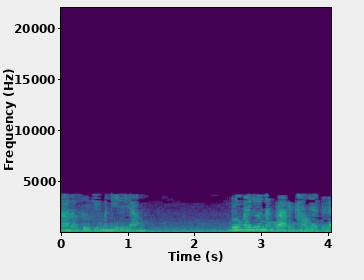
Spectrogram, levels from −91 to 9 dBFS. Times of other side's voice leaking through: none

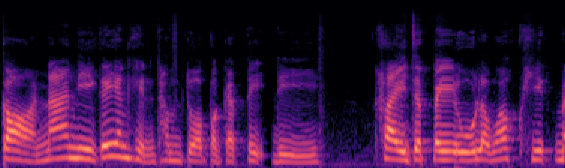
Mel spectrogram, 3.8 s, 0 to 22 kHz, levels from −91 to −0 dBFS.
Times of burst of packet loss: 1.75-1.84, 2.95-3.04

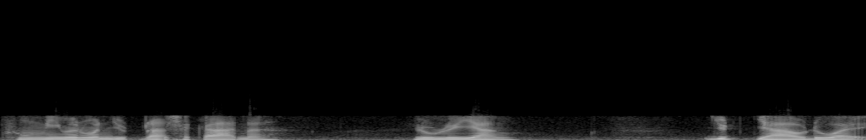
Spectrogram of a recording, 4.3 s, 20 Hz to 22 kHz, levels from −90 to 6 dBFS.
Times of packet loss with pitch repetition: 0.78-0.82, 3.24-3.26

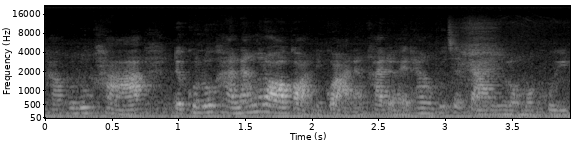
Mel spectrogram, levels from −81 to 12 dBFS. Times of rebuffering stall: none

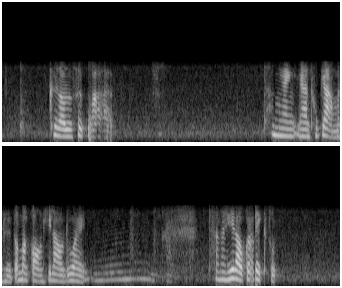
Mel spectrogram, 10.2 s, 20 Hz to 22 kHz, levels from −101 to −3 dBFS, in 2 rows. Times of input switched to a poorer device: none

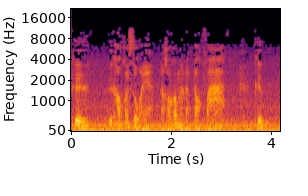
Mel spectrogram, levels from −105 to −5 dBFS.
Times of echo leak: none

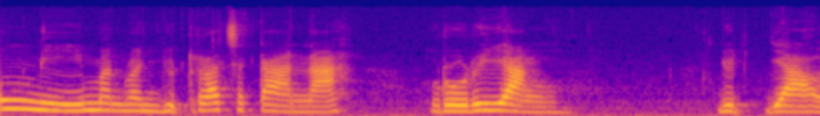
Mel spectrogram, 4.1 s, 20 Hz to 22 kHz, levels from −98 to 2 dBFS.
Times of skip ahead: none

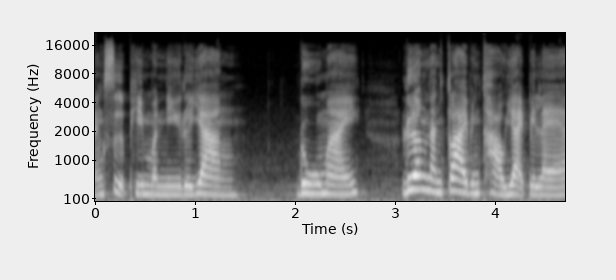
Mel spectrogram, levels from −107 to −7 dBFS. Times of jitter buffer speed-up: none

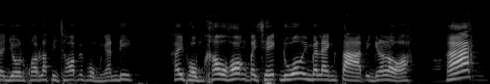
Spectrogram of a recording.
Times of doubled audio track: none

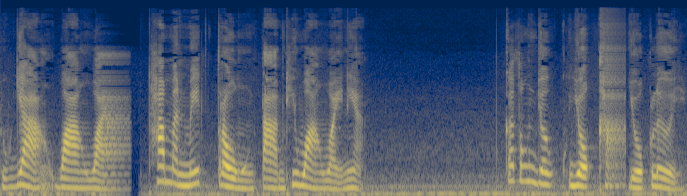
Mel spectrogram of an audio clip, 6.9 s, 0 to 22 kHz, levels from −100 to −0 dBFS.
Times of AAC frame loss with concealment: 1.03-1.52, 6.02-6.30

